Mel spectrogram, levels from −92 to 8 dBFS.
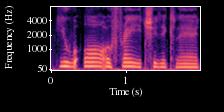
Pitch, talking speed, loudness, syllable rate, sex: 175 Hz, 150 wpm, -16 LUFS, 5.0 syllables/s, female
